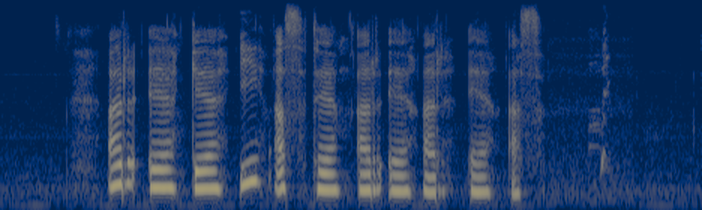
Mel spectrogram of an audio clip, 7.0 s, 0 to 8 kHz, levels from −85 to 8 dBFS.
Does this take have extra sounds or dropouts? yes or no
yes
